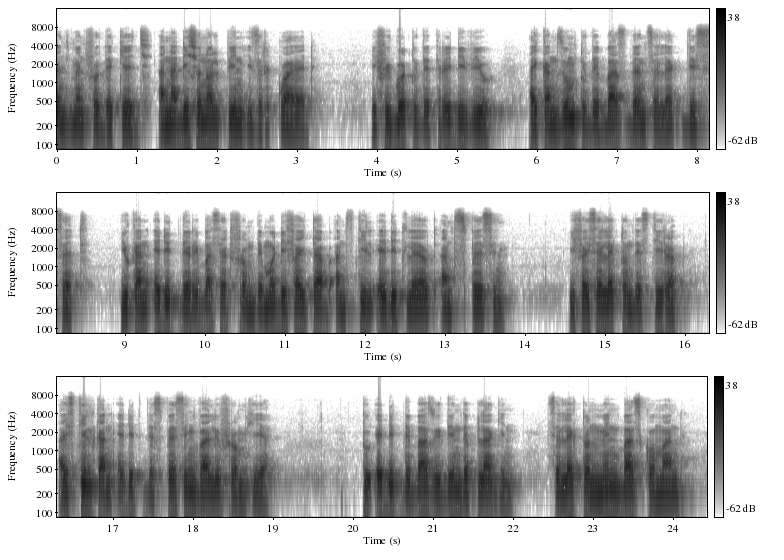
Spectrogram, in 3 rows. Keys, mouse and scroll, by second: 5.4 scroll up 1, 19.8 scroll down 1.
